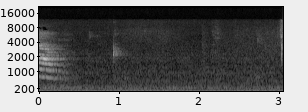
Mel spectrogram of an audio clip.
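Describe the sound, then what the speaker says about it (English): A pet cat named Jackson gives one short, clear meow right at the start, then falls quiet over a steady low background hum. "So Jackson is my cat, who, it's not a baby crying in the background. It's my cat."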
